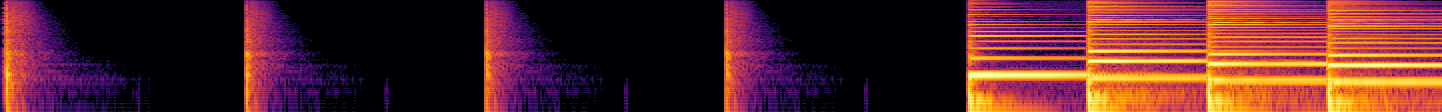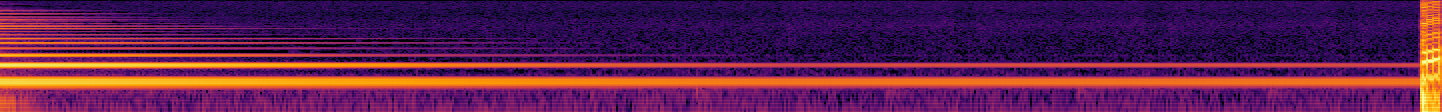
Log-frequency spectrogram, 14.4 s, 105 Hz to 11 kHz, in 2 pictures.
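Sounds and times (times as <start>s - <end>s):
fingerstyle guitar lick: 4.8s - 13.6s.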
